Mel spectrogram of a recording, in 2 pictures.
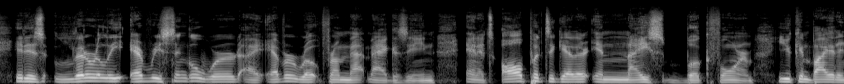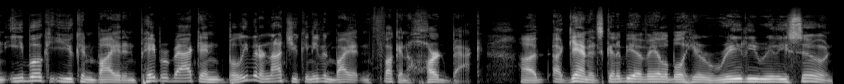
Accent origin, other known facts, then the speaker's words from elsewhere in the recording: United States; as an American jumping up, you know, starting my career there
